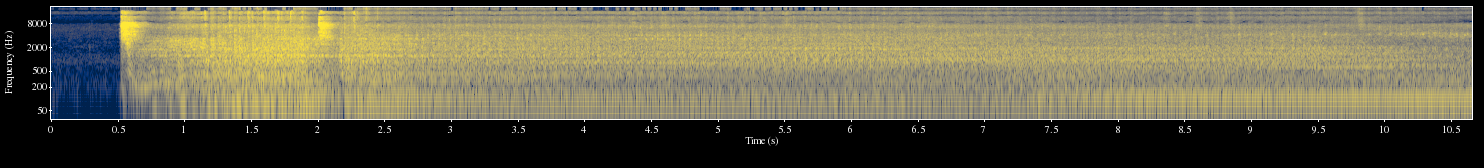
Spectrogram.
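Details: Detroit Diesel bus engine after blower replacement and full tune-up correcting mismatched injector timing between banks: cranks, catches, revs briefly, then a steady, even low idle with no knocks or misses; idle set just over six.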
